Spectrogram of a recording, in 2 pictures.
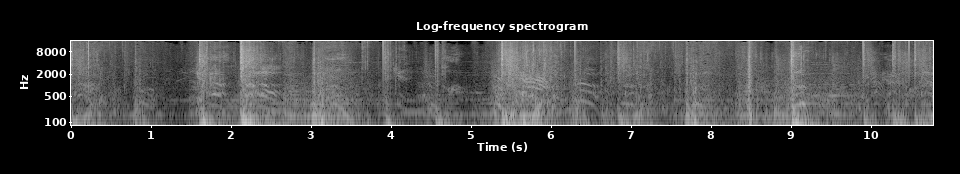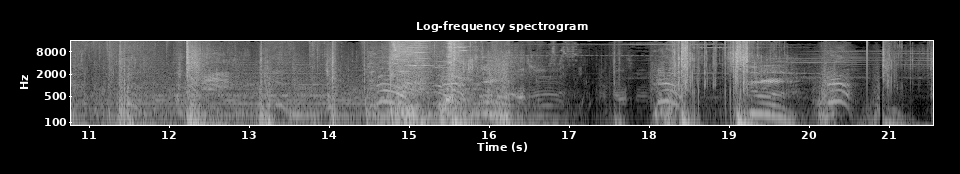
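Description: Heavy punches and kicks land with loud thuds and smacks.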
